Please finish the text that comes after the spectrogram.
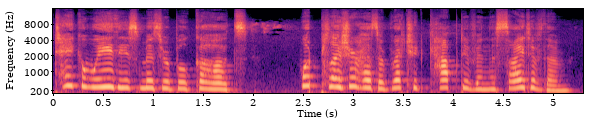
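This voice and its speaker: A despairing young princess from a storybook, as a woman puts her on, pitched well up and plaintive. She sounds anguished and forlorn. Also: moderate pace, lightly acted.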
